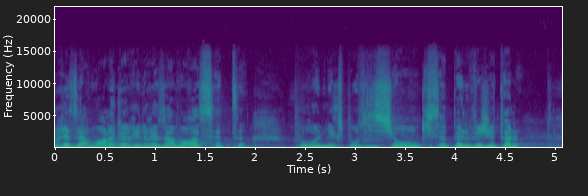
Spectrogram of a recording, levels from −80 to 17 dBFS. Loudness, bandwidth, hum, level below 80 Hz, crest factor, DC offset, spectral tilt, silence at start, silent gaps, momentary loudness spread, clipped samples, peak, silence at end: -25 LUFS; 15.5 kHz; none; -42 dBFS; 16 dB; under 0.1%; -5 dB/octave; 0 s; none; 10 LU; under 0.1%; -10 dBFS; 0 s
